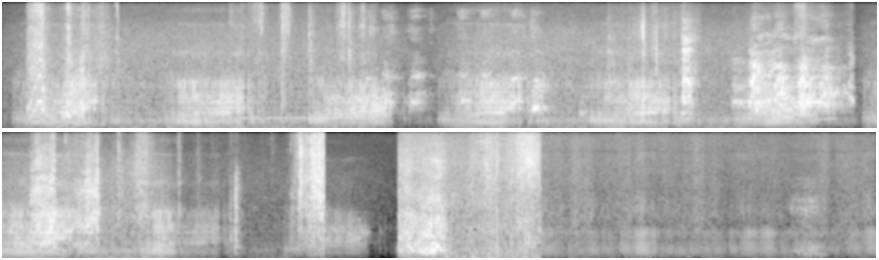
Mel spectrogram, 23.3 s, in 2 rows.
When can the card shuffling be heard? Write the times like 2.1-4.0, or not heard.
3.0-5.0, 14.0-16.0.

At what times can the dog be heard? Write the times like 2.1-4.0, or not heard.
4.8-11.4.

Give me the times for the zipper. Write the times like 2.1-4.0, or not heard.
0.3-1.6, 12.1-13.7, 16.9-18.9.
